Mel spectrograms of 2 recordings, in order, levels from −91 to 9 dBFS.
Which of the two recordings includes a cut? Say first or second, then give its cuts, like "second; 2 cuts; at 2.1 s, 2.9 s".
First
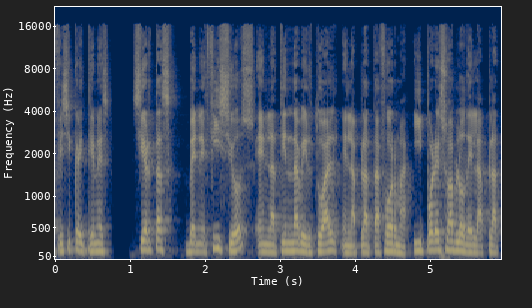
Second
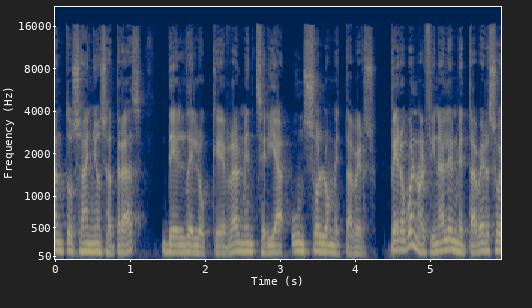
second; 2 cuts; at 1.7 s, 4.3 s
